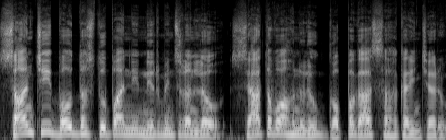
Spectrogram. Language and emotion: Telugu, neutral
